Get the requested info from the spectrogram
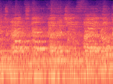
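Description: A small mixed vocal jazz ensemble singing in harmony, holding and moving between sustained notes.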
